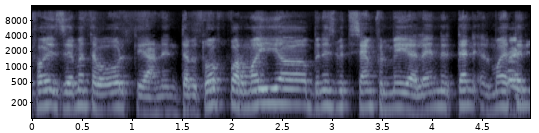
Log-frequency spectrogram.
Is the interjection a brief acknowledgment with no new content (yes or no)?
no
